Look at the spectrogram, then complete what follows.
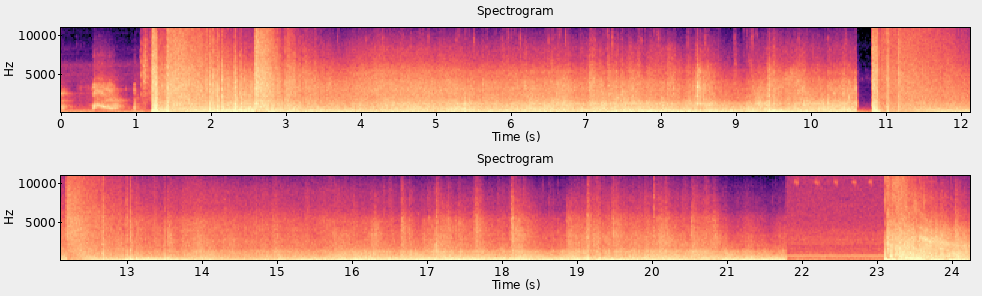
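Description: Demolition charges detonating at the base of a water tower, a sharp blast with several cracks about a second in, followed by a long continuous rumble as the structure and debris come down. After a cut the loud rumble carries on. Near the end there is a brief quieter stretch with a steady tone, then another blast.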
